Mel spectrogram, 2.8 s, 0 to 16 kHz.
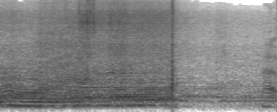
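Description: Race cars at the 2018 Chevrolet Sports Car Classic roar loudly and steadily on track, with engine tones shifting as cars pass close, then dropping away sharply near the end.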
